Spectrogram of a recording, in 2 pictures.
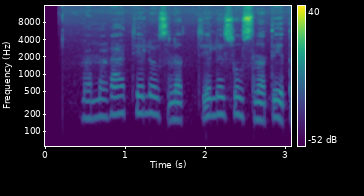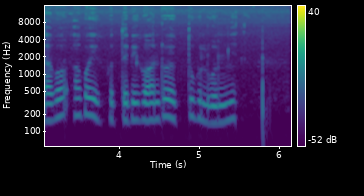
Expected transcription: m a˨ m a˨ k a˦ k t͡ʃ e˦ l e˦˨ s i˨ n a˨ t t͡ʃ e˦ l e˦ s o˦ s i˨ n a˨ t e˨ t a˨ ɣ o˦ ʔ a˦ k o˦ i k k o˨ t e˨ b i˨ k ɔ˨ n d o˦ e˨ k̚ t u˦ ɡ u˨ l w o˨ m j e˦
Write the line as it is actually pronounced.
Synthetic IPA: m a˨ m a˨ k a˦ t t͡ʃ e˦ l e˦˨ s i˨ n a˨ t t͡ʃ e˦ l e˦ s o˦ s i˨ n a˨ t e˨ t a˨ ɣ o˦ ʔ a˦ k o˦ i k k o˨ t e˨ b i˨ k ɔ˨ n d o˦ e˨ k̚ t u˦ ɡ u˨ l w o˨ m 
